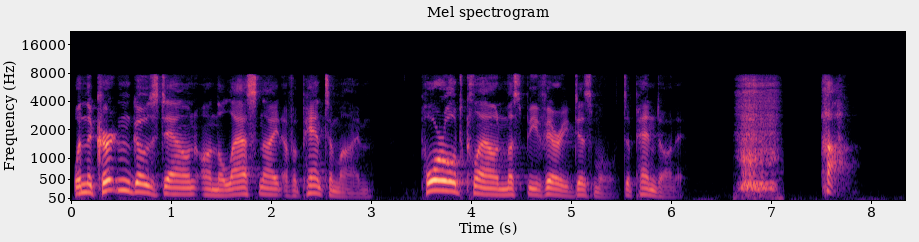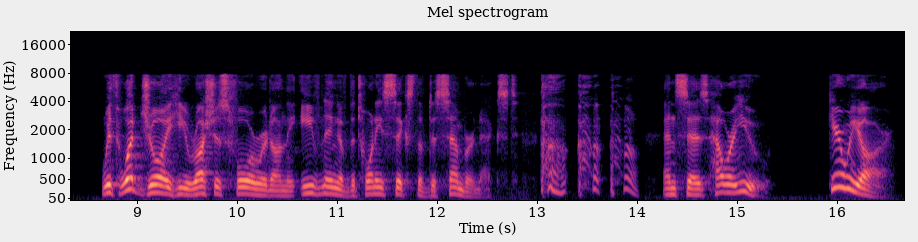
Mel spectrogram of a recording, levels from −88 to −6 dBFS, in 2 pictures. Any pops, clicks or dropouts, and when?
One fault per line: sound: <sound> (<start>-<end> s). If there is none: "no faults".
sound: sniff (6.6-7.1 s)
sound: cough (13.0-14.0 s)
